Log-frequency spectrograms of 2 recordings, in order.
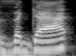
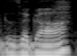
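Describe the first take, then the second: First: The name ends with a clear T sound. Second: The name ends without any T sound.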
